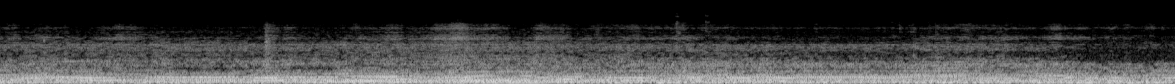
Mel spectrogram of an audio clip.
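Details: Mercedes OC500LE bus SMB107L on service 985, formerly at GBDEP on 190/190A, recorded while riding aboard: the engine was previously normal but now sounds like a big metal box, a deep diesel drone with a hollow, boxy metallic resonance; cause unknown.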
